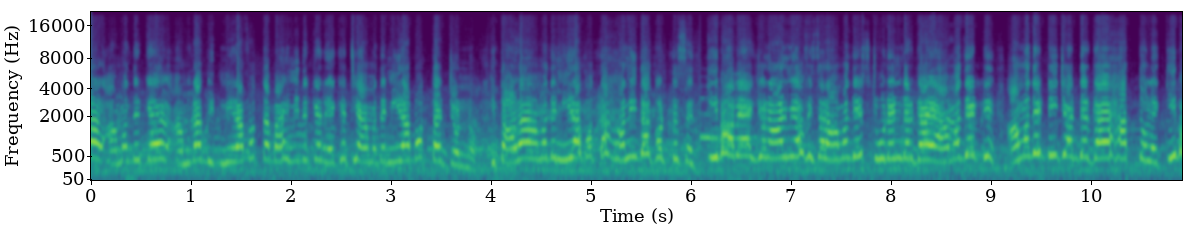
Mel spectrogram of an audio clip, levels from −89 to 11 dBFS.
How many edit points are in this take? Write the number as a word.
three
